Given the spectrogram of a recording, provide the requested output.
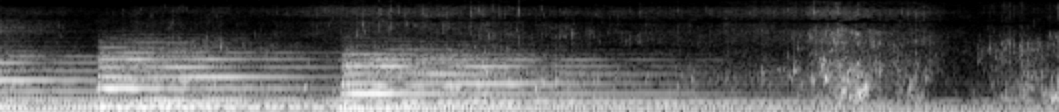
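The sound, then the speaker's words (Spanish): At dusk, a bell of the church of Isiar tolls two slow, resonant strokes, ringing the Angelus out over the sea. Each hum lingers and fades, and a soft watery splash follows near the end; no voices. “De repente, en la agonía de la tarde, sonaron las horas del reloj de la iglesia de Isiar, y luego las campanadas de Ángelus se extendieron por el mar como voces lentas, majestuosas y sublimes.”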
